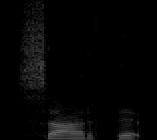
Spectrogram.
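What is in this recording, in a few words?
"s'arte", Sardinian, female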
